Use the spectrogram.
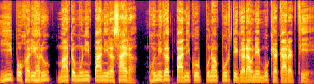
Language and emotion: Nepali, neutral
